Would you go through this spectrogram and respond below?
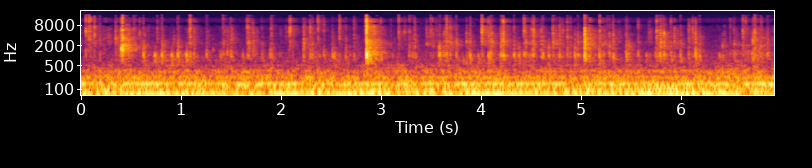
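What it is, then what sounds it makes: Plastic handheld game console. Fingertips tap and handle the shell and hinge of a small, hollow, closed dark-blue plastic flip handheld game console. A rapid stream of soft, dry, clicky taps with a hollow plastic tone sounds over a steady low hum, with a few sharper, louder taps standing out. Each tap dies away almost at once.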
